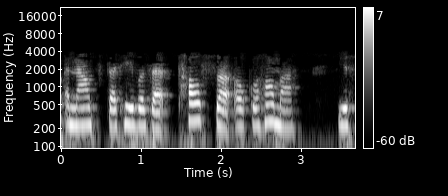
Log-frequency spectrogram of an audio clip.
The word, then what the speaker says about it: Tulsa: but you know I I know that it's pronounced Tulsa Oklahoma but just to get us back to the days of the Democratic primary I've been having a good time calling it tool stuff but I know that it's Tulsa I appreciate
